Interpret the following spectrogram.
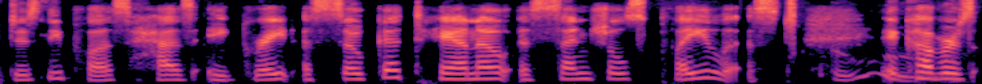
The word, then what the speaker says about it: Ahsoka: Ashoka? Ahsoka. Oh boy, Anne. Ahsoka. Abby 2 writes in Ahsoka's background. If anyone is interested in learning more about Ahsoka's background, Disney Plus has a great Ahsoka Tano Essentials playlist.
